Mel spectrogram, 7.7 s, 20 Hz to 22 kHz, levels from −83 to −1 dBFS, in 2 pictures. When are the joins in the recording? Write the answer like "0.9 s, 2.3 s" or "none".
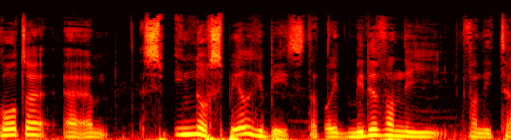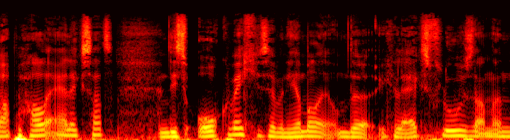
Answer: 2.4 s, 5.0 s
